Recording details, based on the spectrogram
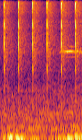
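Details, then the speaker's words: Demonstration of a shockwave therapy device for erectile dysfunction, with an applicator used with gel and adjustable speed and power. Rapid, evenly spaced sharp clicks, about seven a second, come from the applicator firing. "and once we start shock waves this is very simple and there is a button here you can hear the sound and this is to improve and uh increase and decrease increasing decrease the speed and power now"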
